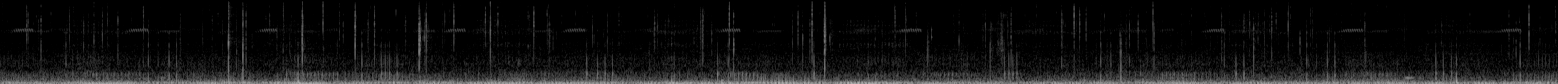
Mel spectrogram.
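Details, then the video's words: Cozy ambience of purring kitties asleep near a crackling fireplace in a spring garden: steady deep purring rising and falling with breath, scattered fire crackles, and repeated short high chirps at an even pace. "Cute Sleeping Purring Kitties"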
